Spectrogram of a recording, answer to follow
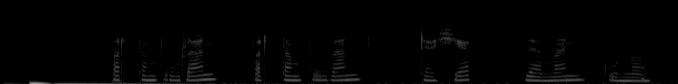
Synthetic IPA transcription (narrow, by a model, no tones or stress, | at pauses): pərt̪əmpuɾanpərt̪əmpuɾanɖ̥aʃat̪̚z̥amankuno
